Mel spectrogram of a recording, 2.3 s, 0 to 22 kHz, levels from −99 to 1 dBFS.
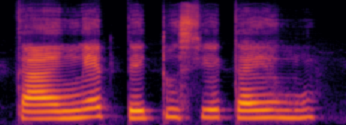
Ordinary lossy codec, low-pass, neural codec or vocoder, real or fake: none; none; codec, 44.1 kHz, 1.7 kbps, Pupu-Codec; fake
